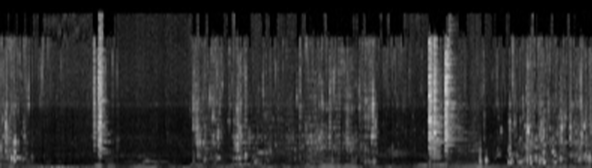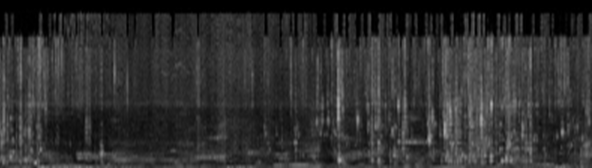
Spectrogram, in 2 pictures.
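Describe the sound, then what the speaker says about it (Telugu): Sour buttermilk strains through a cotton cloth with a continuous soft trickle and scattered drips. Nearby there is low background noise and faint talk. "చూసారా, వాటర్ లాగా దిగుతుంది కదా."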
